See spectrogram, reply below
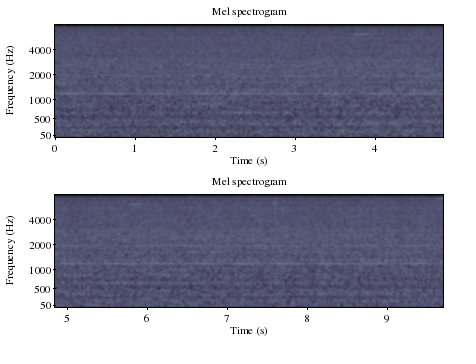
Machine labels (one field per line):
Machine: fan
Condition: normal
